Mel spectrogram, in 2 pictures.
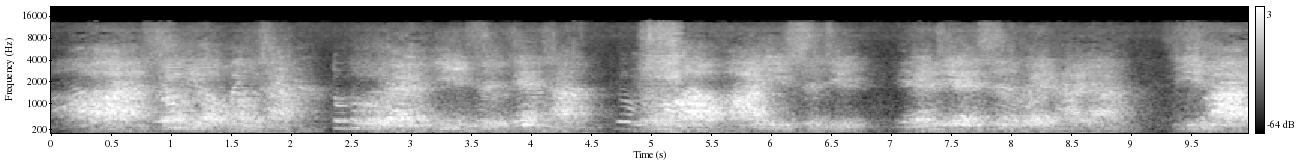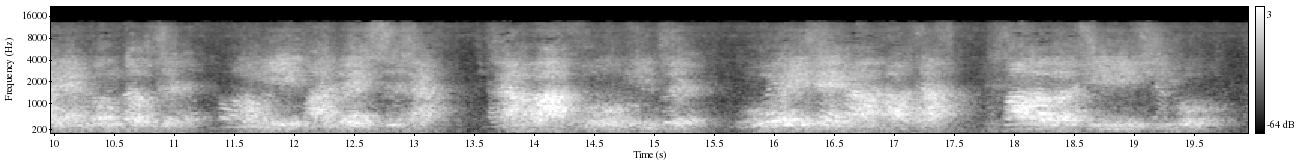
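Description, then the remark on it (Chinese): A large audience chants in unison a doggerel-style rhyme that Huayi staff composed about a service case, loud and steady, delivered as about eight even phrases with brief pauses between them in a regular rhythm. “各位如果不介意的话呢，各位也可以集体练一遍啊。”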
